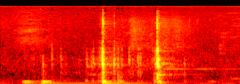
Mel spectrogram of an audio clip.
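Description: Knocks and bumps from hands handling a lectern close to its microphone: two dull thumps, then two sharper knocks about half a second apart.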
